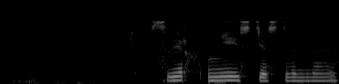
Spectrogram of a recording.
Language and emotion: Russian, neutral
